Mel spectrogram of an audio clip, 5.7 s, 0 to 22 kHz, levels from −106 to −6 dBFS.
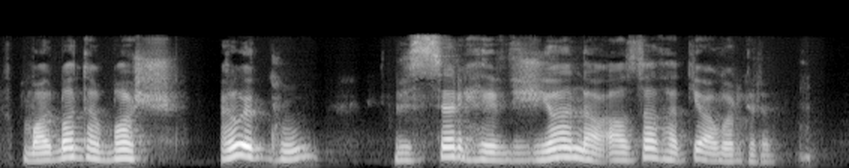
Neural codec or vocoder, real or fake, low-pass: autoencoder, 22.05 kHz, a latent of 192 numbers a frame, VITS, trained on one speaker; fake; 9.9 kHz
